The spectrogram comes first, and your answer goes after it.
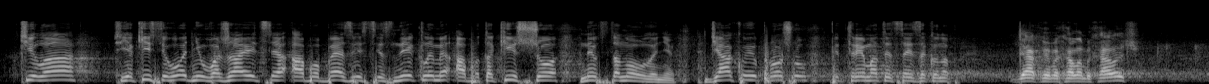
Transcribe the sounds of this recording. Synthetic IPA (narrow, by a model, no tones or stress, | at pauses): tʲilˠɑ | jɐkʲisʲɔɦɔdʲnʲiwʋɐʒɑjet͡sʲːɐʔɐbɔbɛzʲʋʲisʲtʲiznɪklˠɪmɪʔɐbɔt̪ɐkʲiʃt͡ʃɔnɛwst̪ɐnɔwlˠenʲḭdʲakʊjʊpɾɔʃʊpʲid̪̚t̪ɾɪmɐt̪ɪt̪sɛjzɐkɔnɔpɾa | dʲakʊjʊmɪxɑlˠɐmɪxɑlˠʋɪt͡ʃ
